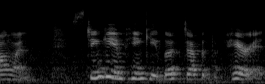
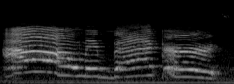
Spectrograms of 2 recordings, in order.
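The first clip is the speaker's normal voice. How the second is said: higher, slow moaning complaint; whiny complaint; 9 semitones higher, 8 dB louder, much slower than usual. A narrator's reading. Stinky complains about his back, slow whiny cry. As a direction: drawl the complaint out. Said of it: "Stinky cried".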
